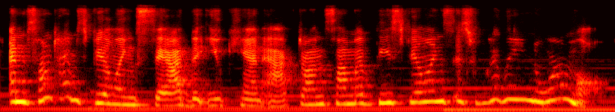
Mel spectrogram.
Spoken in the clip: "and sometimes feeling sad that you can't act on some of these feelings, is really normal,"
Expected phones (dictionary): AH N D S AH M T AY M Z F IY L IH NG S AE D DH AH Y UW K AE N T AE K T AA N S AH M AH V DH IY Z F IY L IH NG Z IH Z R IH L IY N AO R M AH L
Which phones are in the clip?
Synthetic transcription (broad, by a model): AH N S AH M T AY M Z F IY L IH NG S AE D DH AH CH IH K AE N T AE K T N S AH M AH V DH IY Z F IY L IH NG Z IH Z R IH L IY N AO R M L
